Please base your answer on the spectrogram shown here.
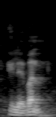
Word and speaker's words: eleven: इ एन के साथ उसका उच्चारण हो रहा है अन तो इसे कहा जाएगा 11 अगर आप 11 को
